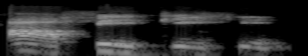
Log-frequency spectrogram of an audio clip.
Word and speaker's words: afke: If you look at this, it's AFKE, but that's English. That's English. That's not Muskogee. Okay, so you would say Afiki.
